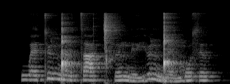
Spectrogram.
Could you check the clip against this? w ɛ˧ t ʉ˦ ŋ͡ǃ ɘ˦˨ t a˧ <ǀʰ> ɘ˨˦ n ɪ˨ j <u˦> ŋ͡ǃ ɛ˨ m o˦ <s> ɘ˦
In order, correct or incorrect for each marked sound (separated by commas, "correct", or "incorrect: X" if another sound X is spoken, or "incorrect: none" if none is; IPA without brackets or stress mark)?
correct, incorrect: ʏ˦, correct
